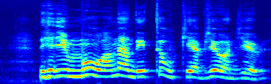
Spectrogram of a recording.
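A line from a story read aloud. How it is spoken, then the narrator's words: Laughing. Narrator (Swedish): skrattar Obi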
